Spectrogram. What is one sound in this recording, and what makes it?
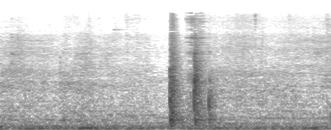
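A ceramic figurine clicks against a metal shelf.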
